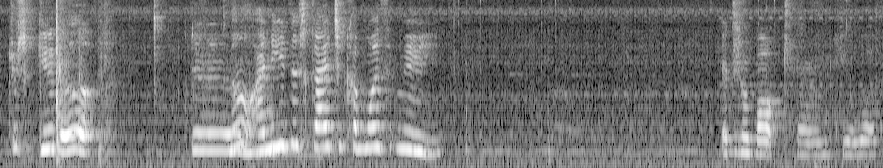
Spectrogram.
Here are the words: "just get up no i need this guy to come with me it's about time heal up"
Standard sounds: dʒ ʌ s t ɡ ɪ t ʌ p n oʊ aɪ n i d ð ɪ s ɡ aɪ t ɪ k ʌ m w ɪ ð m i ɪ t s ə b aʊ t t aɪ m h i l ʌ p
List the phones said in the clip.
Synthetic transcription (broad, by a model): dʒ ʌ s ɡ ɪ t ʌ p n oʊ aɪ n i d ð ɪ s ɡ aɪ t ɪ k ʌ m w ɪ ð m i ɪ t s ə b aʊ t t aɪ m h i w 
